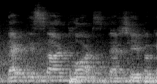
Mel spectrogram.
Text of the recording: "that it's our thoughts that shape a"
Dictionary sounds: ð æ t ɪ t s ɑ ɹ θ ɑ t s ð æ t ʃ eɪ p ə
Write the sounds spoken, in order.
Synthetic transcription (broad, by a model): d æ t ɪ s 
